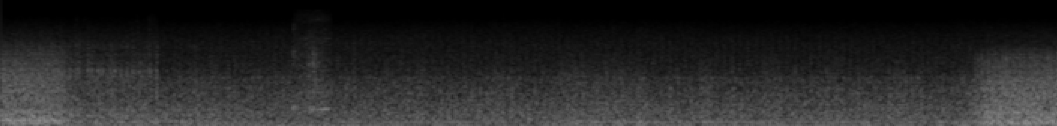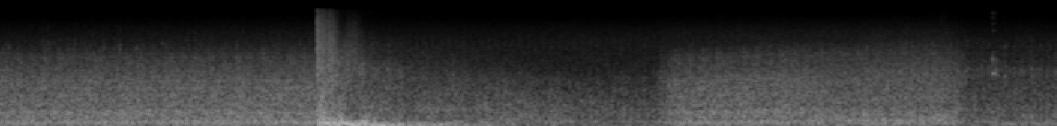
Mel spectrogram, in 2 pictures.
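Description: A tank engine rumbles low and revs up in loud bursts.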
